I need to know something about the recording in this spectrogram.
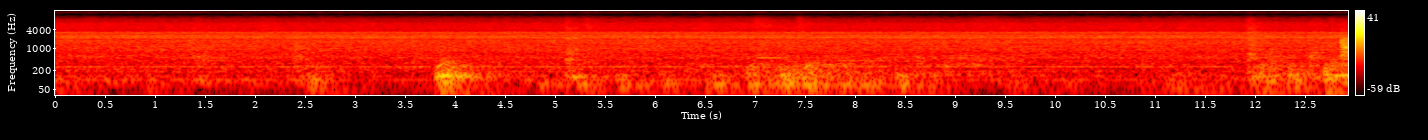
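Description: Steady low background rumble with a faint hum, broken by one dull thump about four seconds in and a few softer knocks later.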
